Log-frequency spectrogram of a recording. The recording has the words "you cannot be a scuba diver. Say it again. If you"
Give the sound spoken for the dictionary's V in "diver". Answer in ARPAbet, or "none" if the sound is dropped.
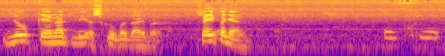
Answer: B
